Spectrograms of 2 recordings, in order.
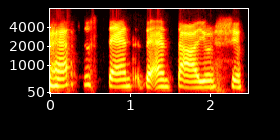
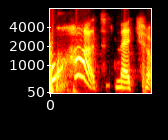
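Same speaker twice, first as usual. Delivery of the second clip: pitched-up Netherlands Dutch accent; 5 semitones higher than usual. Speaker contrasts Netherlands and Surinamese Dutch: Netherlands Dutch accent. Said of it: "Netherlands they talk they talk like this".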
